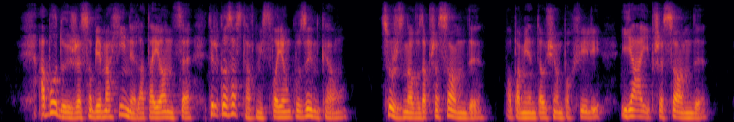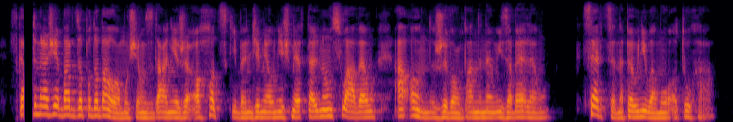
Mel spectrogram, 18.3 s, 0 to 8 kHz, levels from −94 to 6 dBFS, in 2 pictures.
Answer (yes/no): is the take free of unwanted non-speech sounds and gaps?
no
